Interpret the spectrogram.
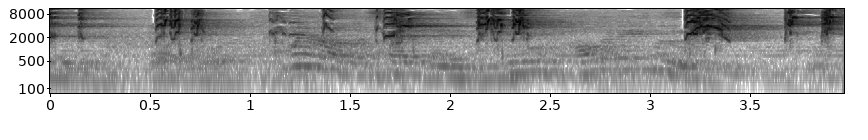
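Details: Lovebirds in a long singing spell: irregular sharp squeaky chirps and brief harsh bursts, some paired, with soft low chatter below.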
